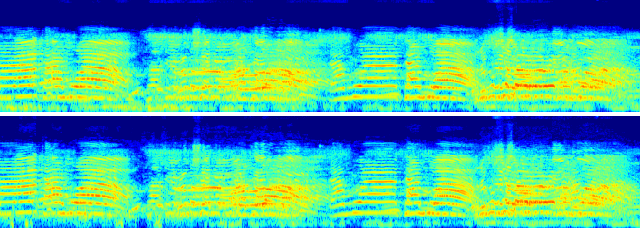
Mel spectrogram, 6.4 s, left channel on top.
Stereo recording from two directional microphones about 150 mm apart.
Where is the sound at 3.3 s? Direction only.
5° right (ahead or behind).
